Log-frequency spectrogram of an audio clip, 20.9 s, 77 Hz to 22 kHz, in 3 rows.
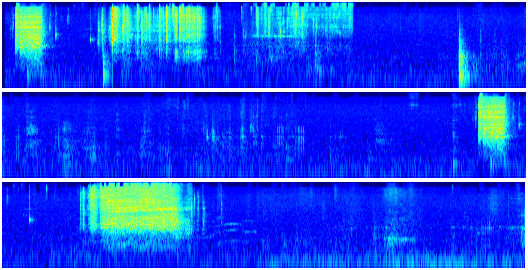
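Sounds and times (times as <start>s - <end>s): crackling rattling slime noise: 0.1s - 4.7s, 15.0s - 17.0s
faint fiddling sounds: 6.4s - 12.7s, 14.0s - 20.9s.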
